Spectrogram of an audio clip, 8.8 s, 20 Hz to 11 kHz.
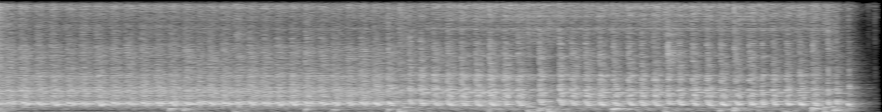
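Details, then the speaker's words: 1987 BMW K75S that cranks but won't start, even after new cleaned fuel injectors, new fuel pump, fuel filters and battery. Fast starter churning with only faint, scattered firing that never catches, plus clunky sounds near the throttle bodies. Cause unknown. "you hear it's firing a little bit um but I get these clunky sounds coming from down here by the throttle bodies"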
